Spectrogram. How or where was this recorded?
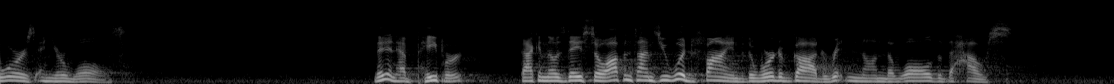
large echoing room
